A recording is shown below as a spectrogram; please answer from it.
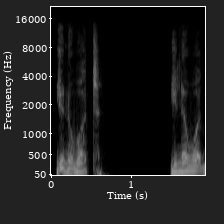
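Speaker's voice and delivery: low, mumbly corporate exec voice; Herman Holtz impression. Streamer mocks Herman Holtz on a panel, low mumbly voice. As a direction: drop low and mumble like a cagey executive. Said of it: "Herman Holtz to sit down on a panel going".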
